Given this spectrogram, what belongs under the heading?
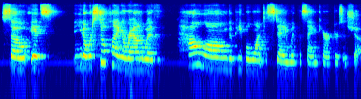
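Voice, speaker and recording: Her voice sits on the high side, with lively intonation and a measured pace. As a podcast creator being interviewed over a remote video call from her home office, she explains her venture informally in a detailed, rambling way. The audio is poor, with an echoey room.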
